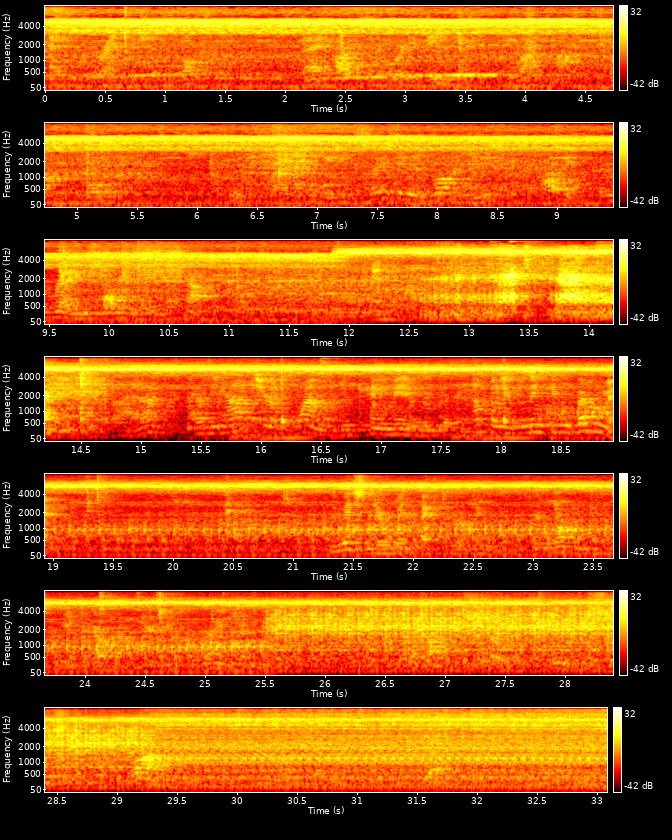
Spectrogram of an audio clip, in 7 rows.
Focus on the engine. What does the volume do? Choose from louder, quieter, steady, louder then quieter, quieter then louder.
louder.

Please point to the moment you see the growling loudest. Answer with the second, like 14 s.
14 s.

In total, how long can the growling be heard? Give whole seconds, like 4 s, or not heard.
3 s.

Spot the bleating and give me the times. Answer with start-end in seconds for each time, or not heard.
not heard.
